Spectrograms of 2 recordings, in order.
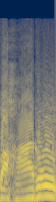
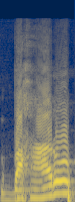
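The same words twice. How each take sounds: First: The final vowel is nasalized. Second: The final vowel is plain, not nasalized. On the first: The speaker calls it wrong. "उसमें बहारों नहीं है" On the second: The speaker calls it right. "सितारों रागनी गाओ बिंदी नहीं लगी है"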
